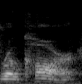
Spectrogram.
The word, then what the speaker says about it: Rhochar: I went with, and it's pronounced Rokar, and I spelled it Rhochar, and that's the name that is on this.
